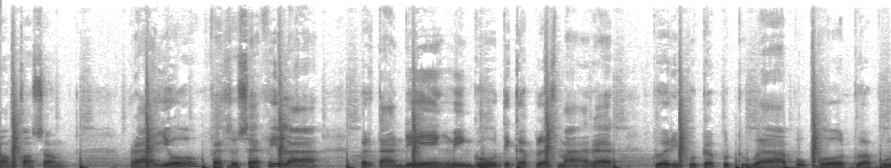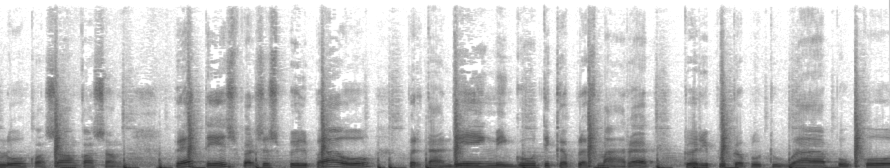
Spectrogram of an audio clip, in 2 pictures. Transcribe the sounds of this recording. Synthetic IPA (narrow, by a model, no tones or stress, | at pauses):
ɔŋkɔsɔŋ | rajofɛrsʊsːefila | b̥ərt̪andɪŋmiŋɡut̪iɡ̥a̤b̥əlasmaɾət̪̚ | d̪̥uaɾib̥ṳd̪̥uapulud̪̥uapukʊld̪̥uapulʊhkɔsɔŋkɔsɔŋb̥et̪ɪsfɛrsʊsb̥ɪlb̥aob̥ərt̪andɪŋmiŋɡut̪iɡ̥a̤b̥əlasmaɾət̪̚d̪̥uaɾib̥ud̪̥uapuluhd̪̥uapukʊ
